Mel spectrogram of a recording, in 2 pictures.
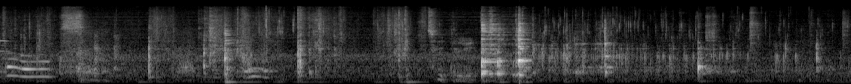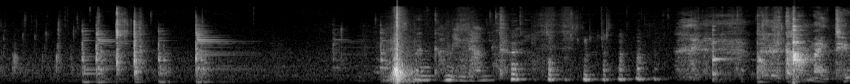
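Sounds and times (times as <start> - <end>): light sizzle: 0.0 - 17.0
utensil scraping and knocking pan: 0.8 - 4.2.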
